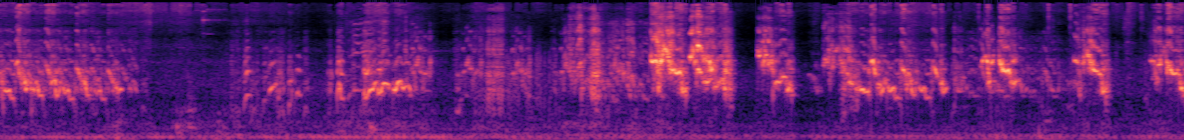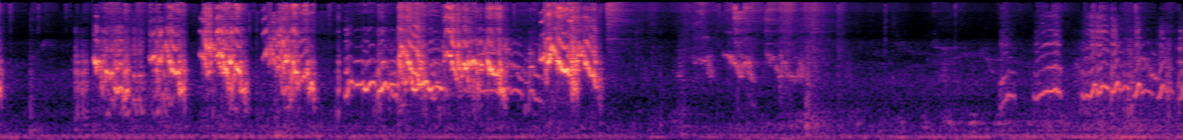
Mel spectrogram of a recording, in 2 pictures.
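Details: A male budgerigar sings a long run of chattering warble, a continuous mix of scratchy clicks, squeaks and short whistles in loud bursts, dropping away near the end before resuming softly.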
